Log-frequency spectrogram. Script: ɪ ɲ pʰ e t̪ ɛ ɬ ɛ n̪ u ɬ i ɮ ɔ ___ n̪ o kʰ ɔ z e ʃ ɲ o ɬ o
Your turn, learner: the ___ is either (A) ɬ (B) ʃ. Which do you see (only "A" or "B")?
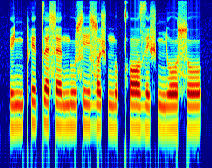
B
